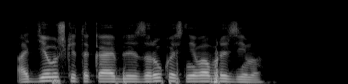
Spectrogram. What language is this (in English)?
Russian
